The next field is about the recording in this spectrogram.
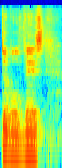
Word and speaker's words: DBLVIS: It's by an artist called Ixtab, Ixtab, and this is a track called Dvis, presumably Double Vision, but it's spelled DBLVIS. Anyway, some gnarly techno. Listen to this. – Thank you. – So that's the sounds of Ixtab. The track is called Double Viz.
